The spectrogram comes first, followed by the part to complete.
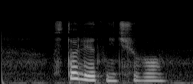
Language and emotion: Russian, sad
